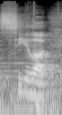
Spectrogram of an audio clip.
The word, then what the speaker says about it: CELA: You have to understand that I'm a certified elder law attorney, or CELA, pronounced the CELA.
